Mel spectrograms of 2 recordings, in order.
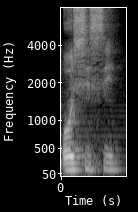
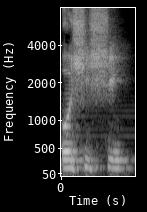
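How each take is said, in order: First: It has the standard 's' sounds. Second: It has the dialect 'sh' sounds.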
